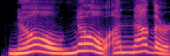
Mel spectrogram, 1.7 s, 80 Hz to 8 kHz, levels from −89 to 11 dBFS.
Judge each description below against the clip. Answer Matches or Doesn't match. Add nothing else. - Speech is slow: Matches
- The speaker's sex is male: Doesn't match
